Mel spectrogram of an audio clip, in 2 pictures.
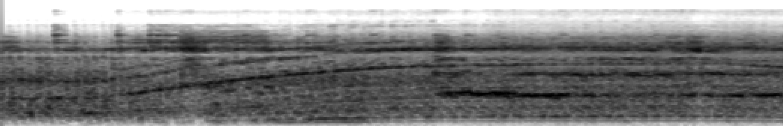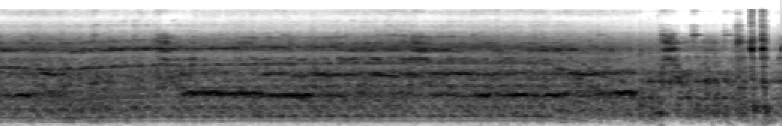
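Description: A car engine hums and revs.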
